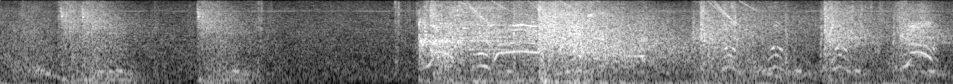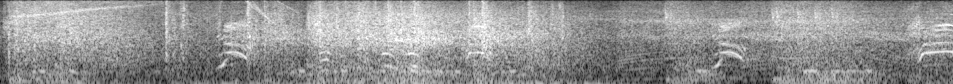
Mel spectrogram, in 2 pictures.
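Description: Punches and kicks land with heavy thuds and sharp cracks.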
